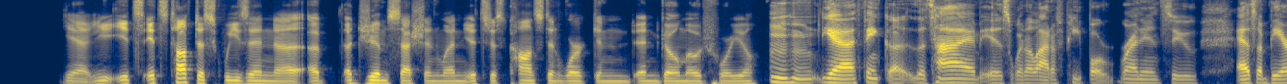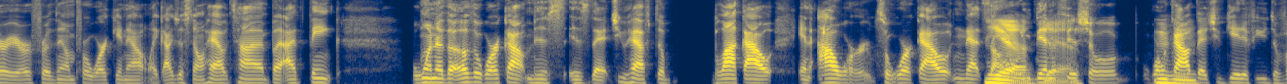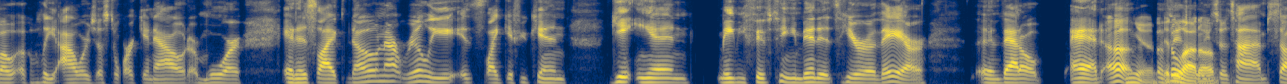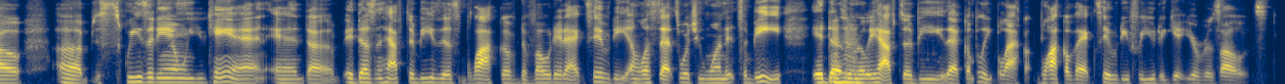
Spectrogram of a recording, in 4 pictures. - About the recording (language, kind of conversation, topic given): English, unstructured, How can I start exercising when I know it's good for me?
- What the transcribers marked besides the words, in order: none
